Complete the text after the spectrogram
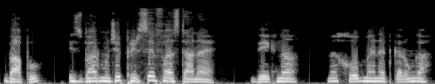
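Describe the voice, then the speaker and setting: A man's voice: medium pitch, fairly even intonation, normal speed, warm tone, close to an everyday voice. A man voicing an earnest, hardworking schoolboy in a cartoon moral story. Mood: eager. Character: earnest, hardworking poor schoolboy, a servant's son.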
